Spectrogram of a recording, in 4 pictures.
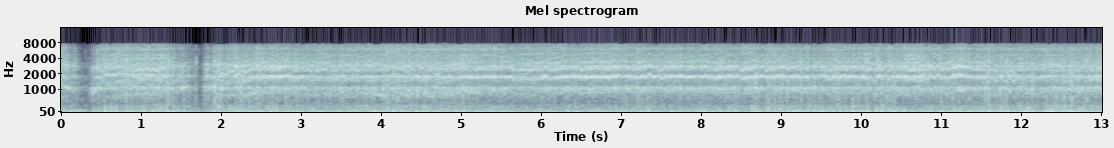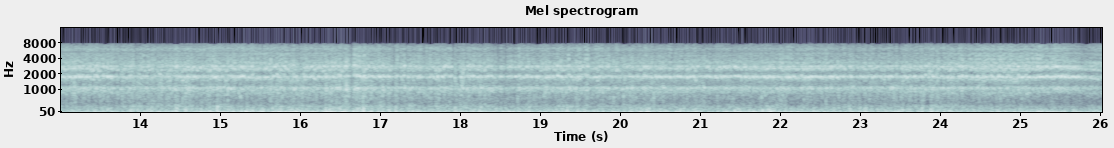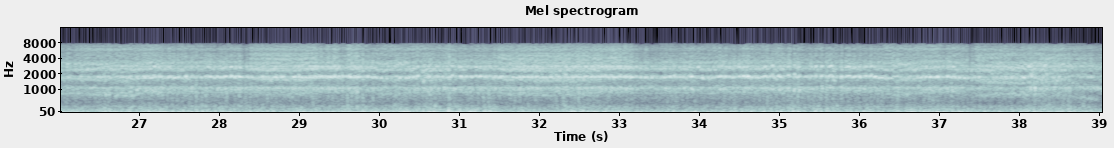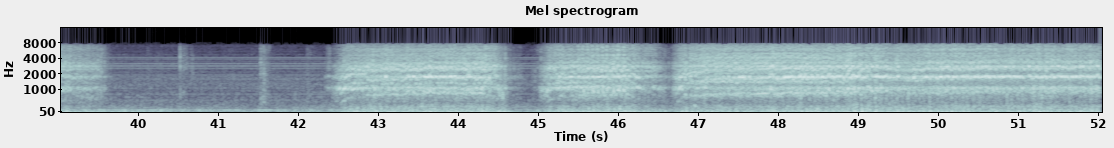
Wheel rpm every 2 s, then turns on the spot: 120, 200, 210, 230, 230, 210, 220, 220, 240, 230, 230, 230, 220, 220, 220, 230, 220, 230, 210, 50, 0, 120, 110, 150, 220, 230.
none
